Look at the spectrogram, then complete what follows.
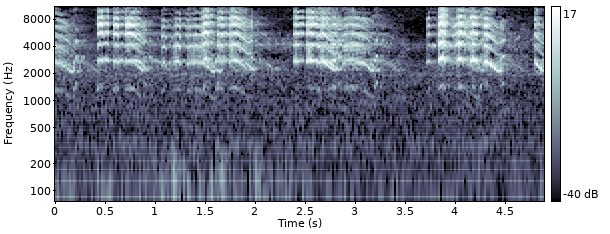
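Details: Red-wattled lapwing parents nesting with chicks on a rooftop of a Dubai campus in spring fly in circles screaming loud, strident, ringing alarm cries about once a second at an approaching person, over steady low wind rumble.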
